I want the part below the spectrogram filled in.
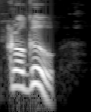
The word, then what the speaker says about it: Grogu: Pronounced Grogu, not Grogu. Grogu.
